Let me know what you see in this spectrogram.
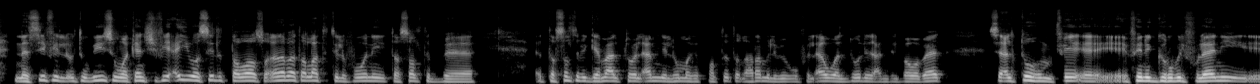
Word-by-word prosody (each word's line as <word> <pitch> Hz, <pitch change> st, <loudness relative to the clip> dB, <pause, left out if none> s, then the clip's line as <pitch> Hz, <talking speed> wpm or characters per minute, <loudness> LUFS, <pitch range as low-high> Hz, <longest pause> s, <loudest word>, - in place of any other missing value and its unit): ناسيه 150 Hz, +7 st, +1 dB
في 190 Hz, +1 st, -1 dB
الأوتوبيس 165 Hz, +4 st, 0 dB
وما 160 Hz, -3 st, +4 dB
كانش 175 Hz, +2 st, 0 dB
في 195 Hz, 0 st, -2 dB
أي 205 Hz, +1 st, 0 dB
وسيلة 185 Hz, +1 st, +2 dB
تواصل. 165 Hz, -1 st, +2 dB
أنا 185 Hz, +1 st, +3 dB
بقى 190 Hz, -1 st, +2 dB
طلعت 180 Hz, -2 st, -1 dB
تليفوني، 160 Hz, +1 st, -3 dB
اتصلت 145 Hz, +1 st, -5 dB
ب 125 Hz, 0 st, -3 dB, 0.6 s
اتصلت 185 Hz, -2 st, -3 dB
بالجماعة 160 Hz, 0 st, 0 dB
ال 155 Hz, -, -4 dB
بتوع 155 Hz, +1 st, -3 dB
الأمن 155 Hz, +1 st, -2 dB
اللي 145 Hz, 0 st, -5 dB
هُم 150 Hz, -2 st, -4 dB
في 135 Hz, -, -20 dB
منطقة 155 Hz, +4 st, -8 dB
الأهرام، 140 Hz, +4 st, -6 dB
اللي 135 Hz, -2 st, -6 dB
بيبقوا 135 Hz, -1 st, -7 dB
في 125 Hz, -, -21 dB
الأول 145 Hz, -1 st, -2 dB
دول، 155 Hz, +1 st, -5 dB
اللي 140 Hz, -, -4 dB
عند 130 Hz, +1 st, -11 dB
البوابات. 135 Hz, +4 st, -2 dB, 0.4 s
سألتهم 155 Hz, -1 st, +3 dB
ف -, -, -14 dB, 0.7 s
فين 175 Hz, -2 st, +6 dB
الجروب 155 Hz, 0 st, +5 dB
الفلاني، 155 Hz, +2 st, +3 dB
155 Hz, 180 wpm, -23 LUFS, 140-170 Hz, 0.7 s, فين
